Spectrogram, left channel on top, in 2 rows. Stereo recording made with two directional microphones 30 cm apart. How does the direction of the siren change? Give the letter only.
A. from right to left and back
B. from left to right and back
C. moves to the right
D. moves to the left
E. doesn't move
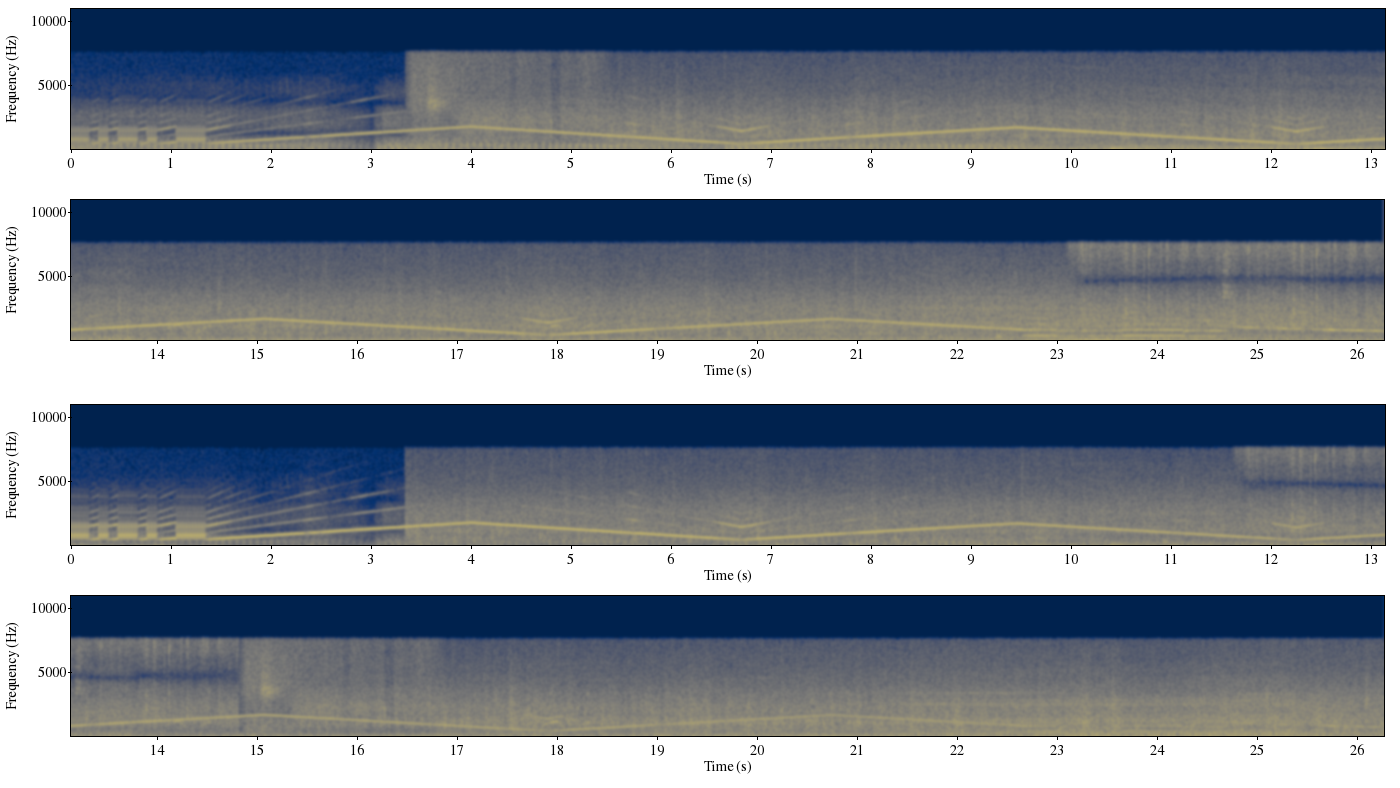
D.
